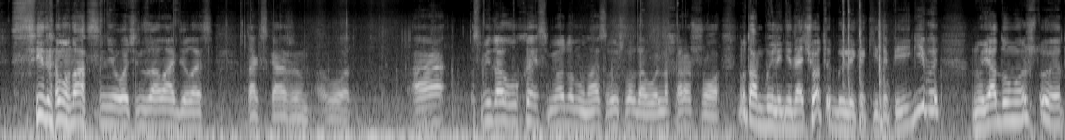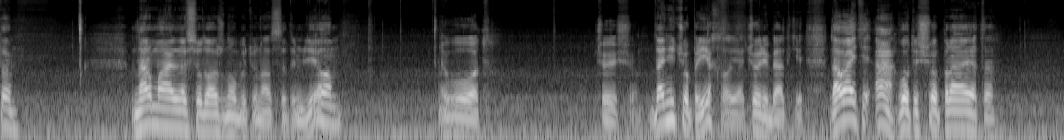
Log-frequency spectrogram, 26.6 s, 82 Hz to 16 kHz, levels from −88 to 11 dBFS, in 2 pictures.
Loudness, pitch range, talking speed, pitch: -17 LUFS, 90-130 Hz, 125 wpm, 110 Hz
